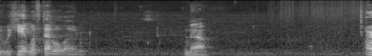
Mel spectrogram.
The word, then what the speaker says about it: Noita: of which how because I would pronounce this NOA so how did you pronounce it I pronounce it NOA just like you did it is no it is NOA correct it's finish for witch okay and all of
